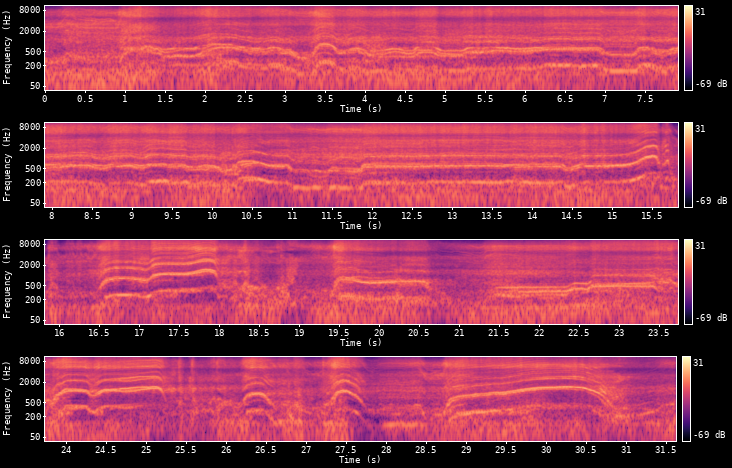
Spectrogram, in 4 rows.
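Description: FPV freestyle quadcopter's brushless motors and propellers whining, heard from the onboard camera on a 5S battery, the pitch rising and falling with the throttle. Sharp rising sweeps come as the throttle is punched, several times past the middle and again near the end.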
